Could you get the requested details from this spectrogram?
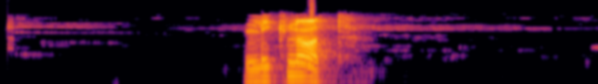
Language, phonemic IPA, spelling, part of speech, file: Hebrew, /likˈnot/, לקנות, verb, He-לקנות.ogg
- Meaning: to-infinitive of קָנָה (kaná)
